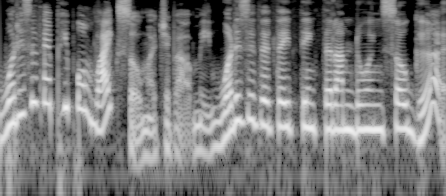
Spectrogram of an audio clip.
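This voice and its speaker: Her pitch swinging very widely around a medium level, a woman speaks at a moderate pace in a dry, close sound with no echo. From US South. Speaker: TV producer and on-air personality. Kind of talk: interview conversation. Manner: conversational.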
